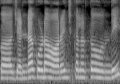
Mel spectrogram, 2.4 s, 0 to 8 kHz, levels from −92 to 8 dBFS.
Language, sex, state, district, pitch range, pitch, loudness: Telugu, female, Andhra Pradesh, Visakhapatnam, 225-260 Hz, 245 Hz, -16 LUFS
